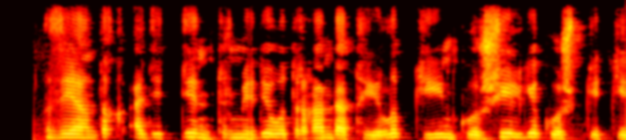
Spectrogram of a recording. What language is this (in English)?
Kazakh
